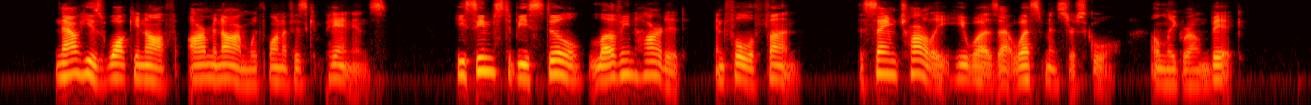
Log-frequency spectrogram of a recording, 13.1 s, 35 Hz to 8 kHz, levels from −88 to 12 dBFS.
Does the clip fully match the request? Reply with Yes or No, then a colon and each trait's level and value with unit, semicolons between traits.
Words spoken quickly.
No: average, 160 wpm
